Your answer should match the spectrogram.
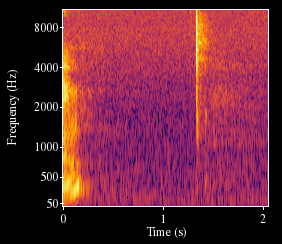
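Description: A word trails off, then a quiet room with a single short, sharp click about a second and a half in.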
